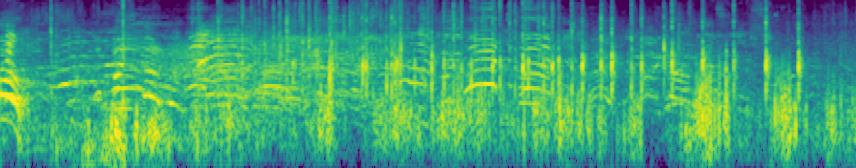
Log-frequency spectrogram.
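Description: Children's voices calling out and shouting across a football pitch during play, with scattered short clicks and thuds of running feet.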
